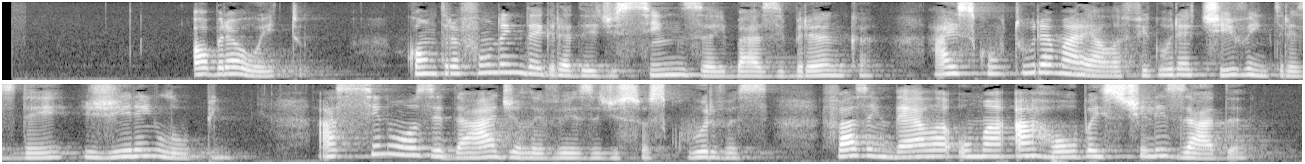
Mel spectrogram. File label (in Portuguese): Audiodescricao; Exposição; Galeria Virtual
